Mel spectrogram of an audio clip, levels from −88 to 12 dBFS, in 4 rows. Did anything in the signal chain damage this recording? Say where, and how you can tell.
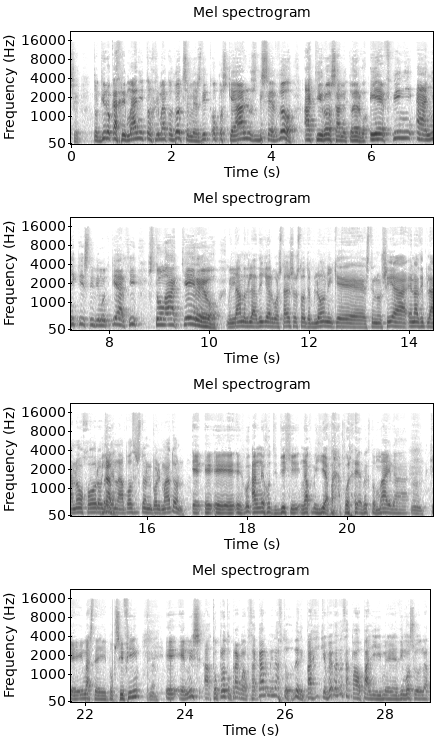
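Yes. At 3.79 s the audio jumps forward abruptly, with no gap or fill, and the two sides are butted almost directly together. About a second of material is simply gone. This is a skip ahead at the network and jitter buffer stage. Later audio was already queued, and the buffer overflowed or the stretch was lost in transit, so the receiver discarded that second and resumed from what it held next. The delay dropped by roughly the same amount.

Right after the jump, from 3.95 to 6.24 s, the audio sounds hurried. It runs at about 108% of normal speed while the pitch stays unchanged, which is the signature of a jitter buffer speed-up. Once delayed packets arrived in a bunch, the buffer held more than its target depth. To drain it, the receiver repeatedly cut out short pitch-period-sized slices, removing around a fifth of a second in total before playback settled back to its normal rate.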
